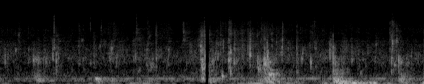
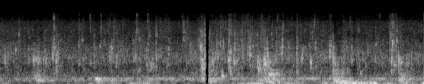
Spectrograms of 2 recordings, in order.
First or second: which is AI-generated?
first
